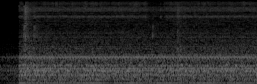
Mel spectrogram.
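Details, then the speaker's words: PowerMac 7500 after its motherboard was washed: a thin buzzing hiss with a faint high whine comes from the speaker while the mouse is moved, then stops. Owner suspects a voltage regulator issue. "it goes again it's very possible that there's an issue with some kind of voltage regulator"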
